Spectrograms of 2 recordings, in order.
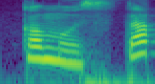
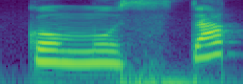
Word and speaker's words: kumusta: you in Tagalog, it's kamusta ka? Kumusta ka? So it's spelled K-U-M, kumusta ka. But sometimes you might hear some people say kamusta ka, like it's a K-A sound.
